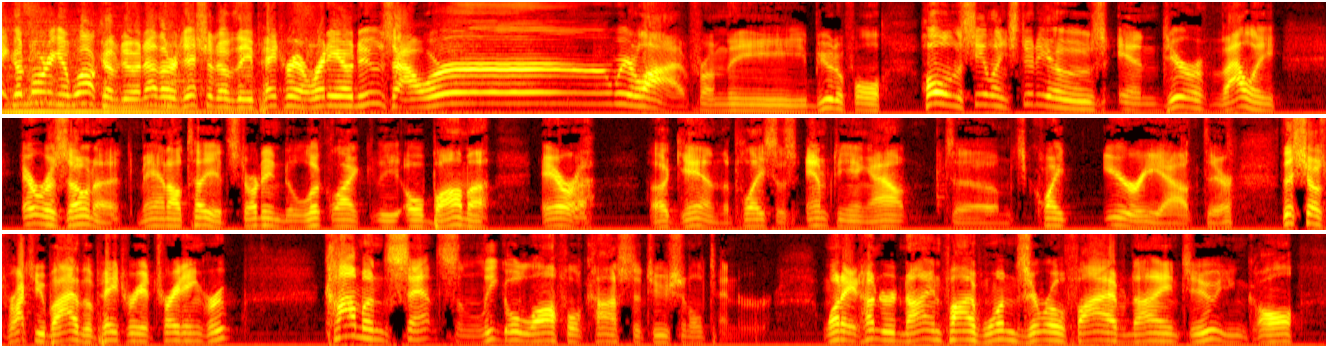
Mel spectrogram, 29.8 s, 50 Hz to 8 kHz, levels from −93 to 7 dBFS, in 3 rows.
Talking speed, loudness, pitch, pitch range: 165 wpm, -17 LUFS, 145 Hz, 120-185 Hz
